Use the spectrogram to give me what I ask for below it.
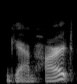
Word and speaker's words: Gabhart: And today I have author Anne Gabhart.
